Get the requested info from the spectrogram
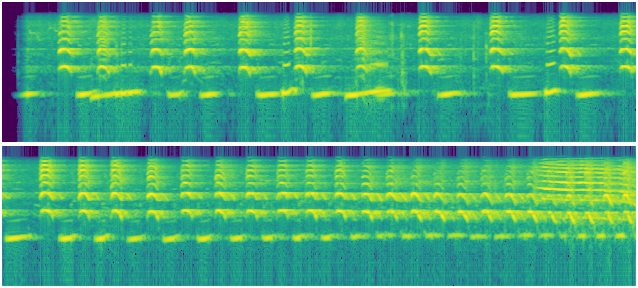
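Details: Siamangs calling loudly in Opole Zoo, Poland, apparently just chatting; a long run of hooting notes about two per second, each with a rising then falling swoop, quickening toward the end into rapid upward-sweeping whoops.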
